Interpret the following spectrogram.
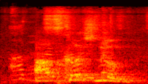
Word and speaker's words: Abkürzung: So class, all together, please pronounce the first Alsatian word. Second one? All right. Abbreviate. Abkürzung.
